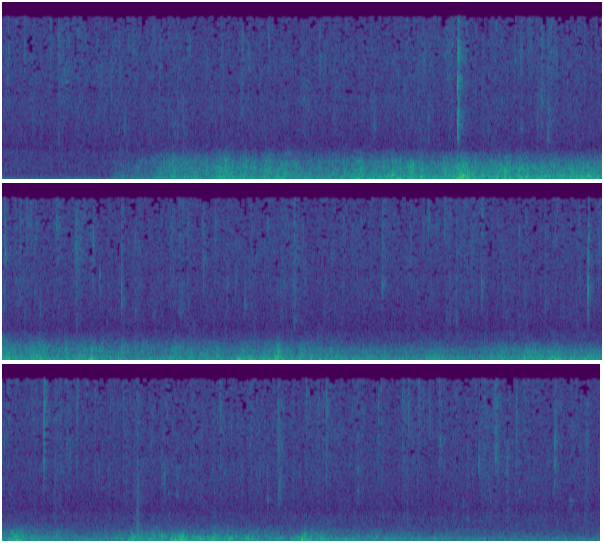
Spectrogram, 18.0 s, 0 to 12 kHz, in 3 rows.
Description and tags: Booming Thunder in Distance
Captured during a rainstorm at night. Recorded with Tascam DR 05. Gain increased by about 10 dB. No other effects added.
boom, thunderstorm, rainstorm, nature, raining, rumble, storm, clap, loud, field-recording, weather, lightning, clear, thunder, thunder-storm, booming, rain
